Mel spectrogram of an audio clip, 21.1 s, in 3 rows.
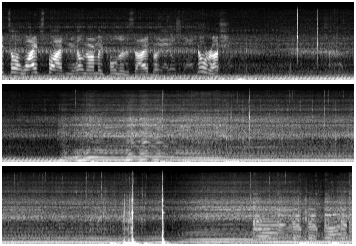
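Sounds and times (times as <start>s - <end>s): snowmobile engine: 0.0s - 21.0s.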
